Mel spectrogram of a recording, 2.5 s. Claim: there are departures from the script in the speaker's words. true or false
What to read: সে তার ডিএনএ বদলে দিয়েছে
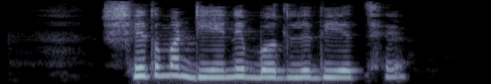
true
